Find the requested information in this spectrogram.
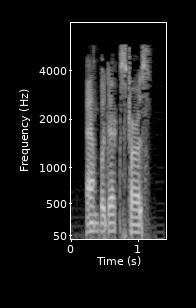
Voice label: "ambidextrous", English; adjectives

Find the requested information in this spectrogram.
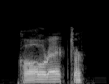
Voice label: "corrector", English; nouns

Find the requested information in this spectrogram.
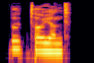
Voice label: "beteuernd", German; adjectives

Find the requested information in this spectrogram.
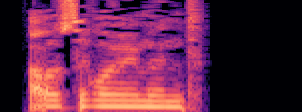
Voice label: "ausräumend", German; adjectives

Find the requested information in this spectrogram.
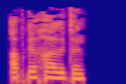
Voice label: "abgehalten", German; adjectives

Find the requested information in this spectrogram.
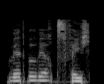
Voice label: "wettbewerbsfähig", German; adjectives

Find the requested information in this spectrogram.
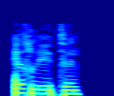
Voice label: "erlitten", German; adjectives

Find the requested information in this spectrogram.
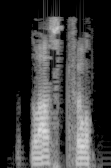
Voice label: "lustful", English; adjectives

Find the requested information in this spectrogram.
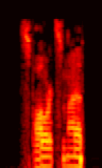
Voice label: "sports-mad", english; adjectives

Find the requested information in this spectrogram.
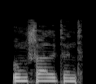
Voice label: "umschaltend", German; adjectives

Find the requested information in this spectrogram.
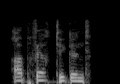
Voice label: "abfertigend", German; adjectives

